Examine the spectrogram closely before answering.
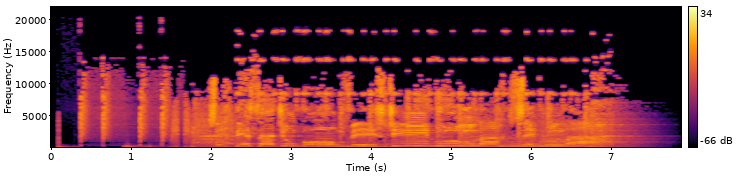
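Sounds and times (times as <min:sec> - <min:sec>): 
jingle: 0:02.3 - 0:07.6.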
